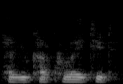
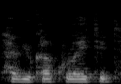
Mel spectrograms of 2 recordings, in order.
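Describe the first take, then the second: No difference in how they are said.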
